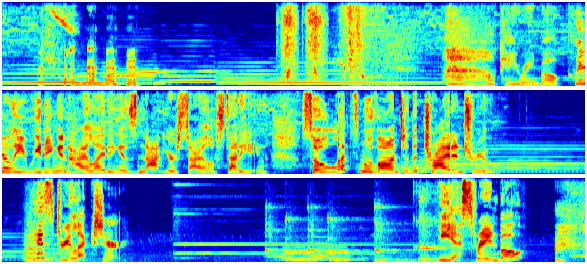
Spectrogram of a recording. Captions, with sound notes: (chuckle) (sigh) OK, Rainbow. Clearly reading and highlighting is not your style of studying. So let's move on to the tried and true. History Lecture! Yes, Rainbow?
